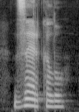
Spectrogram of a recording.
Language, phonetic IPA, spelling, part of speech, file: Ukrainian, [ˈd͡zɛrkɐɫɔ], дзеркало, noun, Uk-дзеркало.ogg
- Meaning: mirror, looking glass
